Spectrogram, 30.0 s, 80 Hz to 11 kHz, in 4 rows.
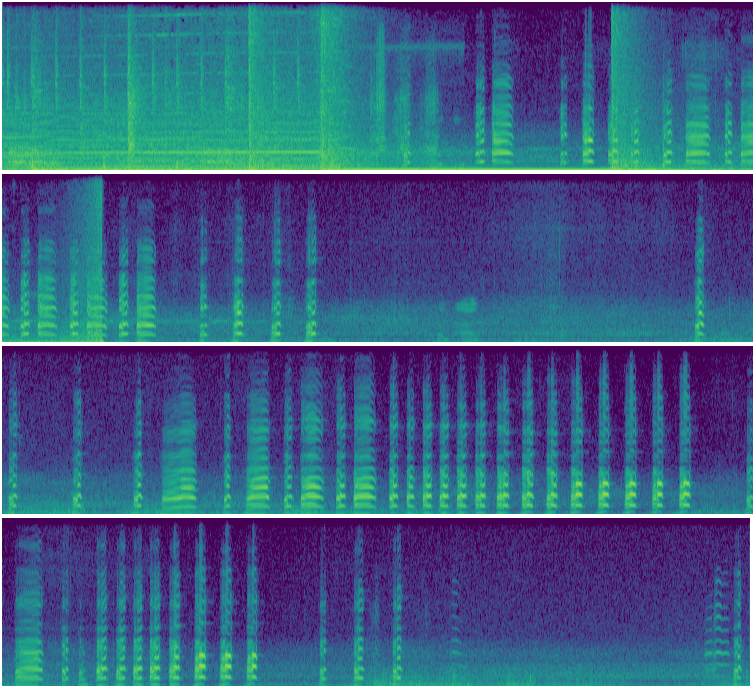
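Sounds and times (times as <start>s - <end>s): wavering goose moan: 0.0s - 10.7s
goose honks and clucks: 3.6s - 10.8s, 14.4s - 27.2s, 29.6s - 30.0s.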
